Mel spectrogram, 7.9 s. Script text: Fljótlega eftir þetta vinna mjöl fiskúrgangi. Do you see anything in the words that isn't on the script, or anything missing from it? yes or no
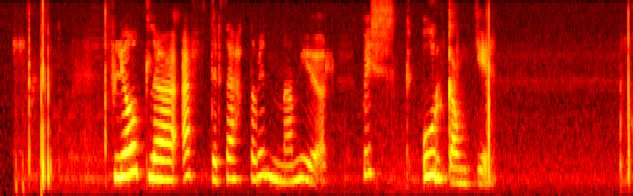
no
